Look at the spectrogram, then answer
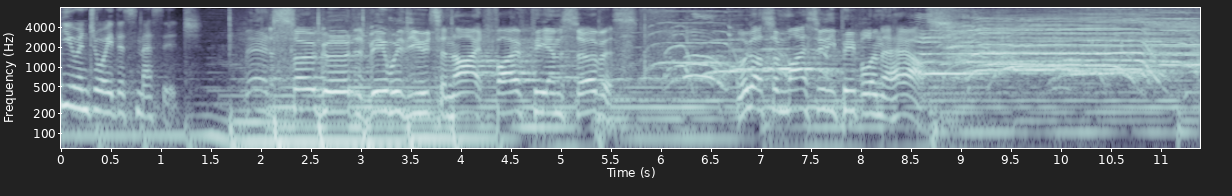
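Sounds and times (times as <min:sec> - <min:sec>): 
speech: 0:00.0 - 0:09.0
rowdy crowd cheering and whooping at a church service: 0:05.8 - 0:07.9, 0:08.5 - 0:11.3.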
